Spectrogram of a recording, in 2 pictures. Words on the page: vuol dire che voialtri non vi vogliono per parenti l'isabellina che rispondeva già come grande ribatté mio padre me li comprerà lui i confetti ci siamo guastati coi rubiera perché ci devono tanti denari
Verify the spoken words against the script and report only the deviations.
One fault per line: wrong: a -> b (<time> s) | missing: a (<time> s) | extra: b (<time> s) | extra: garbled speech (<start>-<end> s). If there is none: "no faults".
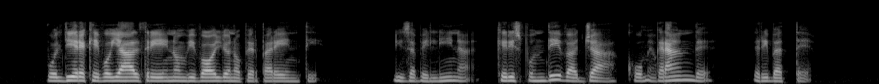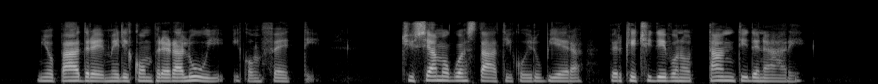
no faults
